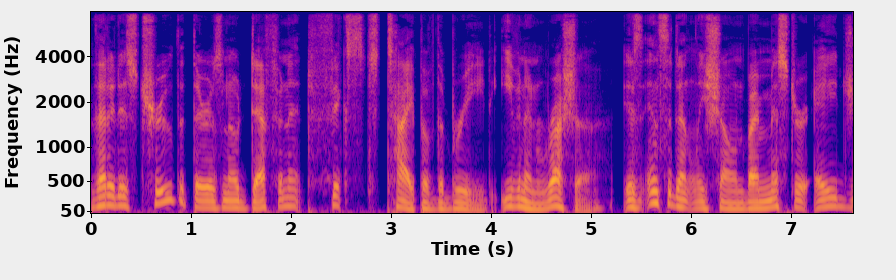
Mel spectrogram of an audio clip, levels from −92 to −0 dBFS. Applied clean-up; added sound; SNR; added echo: none; none; none; none.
